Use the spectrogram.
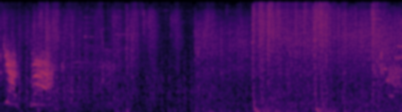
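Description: Shotgun fire in a video game, a few sharp blasts scattered through the clip amid game noise and excited talk from a player.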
